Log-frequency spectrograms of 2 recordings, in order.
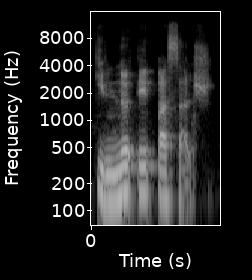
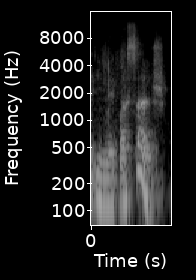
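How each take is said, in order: First: The 'ne' is a separate syllable before 'est'. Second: The 'ne' is contracted and joined to 'est'. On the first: The speaker calls it wrong. "it doesn't sound great" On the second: The speaker calls it right. "so instead they're going to say"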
